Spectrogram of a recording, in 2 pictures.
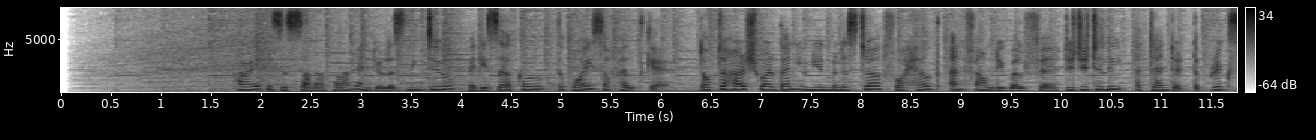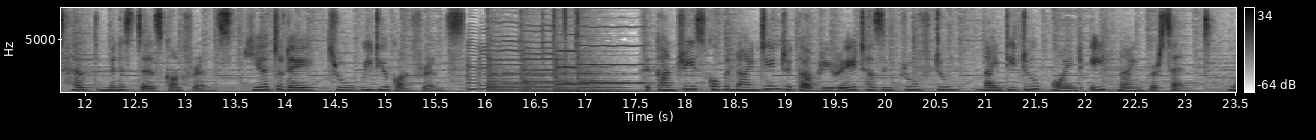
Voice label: english news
